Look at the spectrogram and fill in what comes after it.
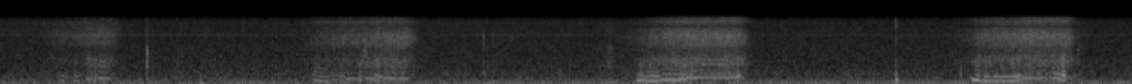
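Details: Domestic cat asleep and snoring indoors: slow rhythmic breaths about every two and a half seconds, each a rough rasping snore with a low buzzy rattle, separated by quieter pauses.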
